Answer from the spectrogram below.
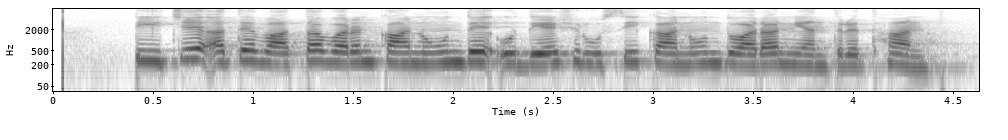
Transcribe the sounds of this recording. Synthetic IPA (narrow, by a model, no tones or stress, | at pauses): ʈiːt͡ʃeːʔət̪eːʋaːt̪aːʋəɾənkaːnuːnd̪eːʔʊd̪eːʃɾuːsiːkaːnuːnd̪waːɾaːnɪjənt̪ɾɪt̪ɦən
